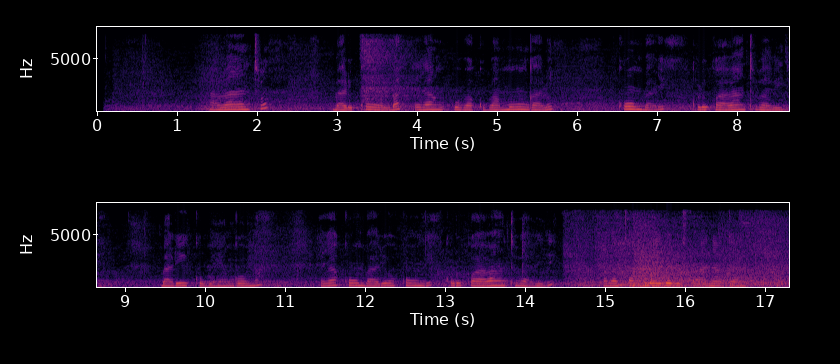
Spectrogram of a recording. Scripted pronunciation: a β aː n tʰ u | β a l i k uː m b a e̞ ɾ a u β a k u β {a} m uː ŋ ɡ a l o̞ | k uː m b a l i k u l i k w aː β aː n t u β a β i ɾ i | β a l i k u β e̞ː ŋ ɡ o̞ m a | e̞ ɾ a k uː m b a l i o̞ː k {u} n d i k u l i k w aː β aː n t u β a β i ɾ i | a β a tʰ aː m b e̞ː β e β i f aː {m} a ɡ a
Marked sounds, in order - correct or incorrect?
correct, incorrect, incorrect

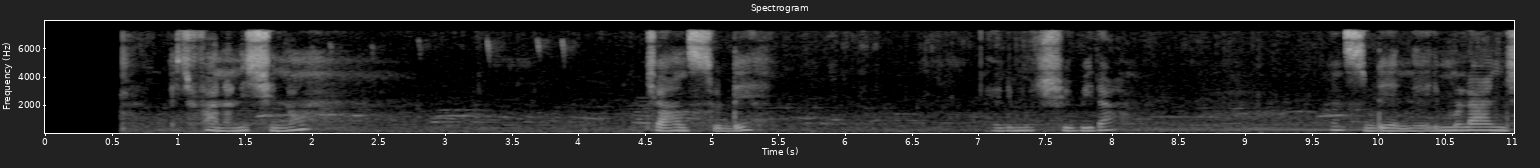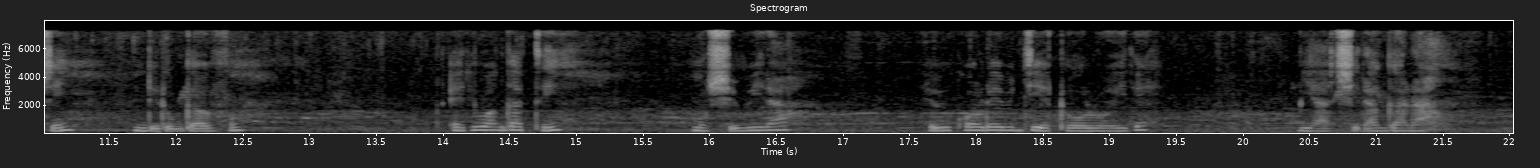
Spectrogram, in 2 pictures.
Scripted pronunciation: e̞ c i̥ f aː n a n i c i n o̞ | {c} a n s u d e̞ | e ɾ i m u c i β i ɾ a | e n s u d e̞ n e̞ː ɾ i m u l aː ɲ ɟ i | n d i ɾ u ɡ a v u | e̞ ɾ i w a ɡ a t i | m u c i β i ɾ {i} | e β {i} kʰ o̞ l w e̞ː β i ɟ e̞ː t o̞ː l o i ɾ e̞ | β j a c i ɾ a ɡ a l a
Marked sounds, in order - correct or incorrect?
correct, incorrect, correct

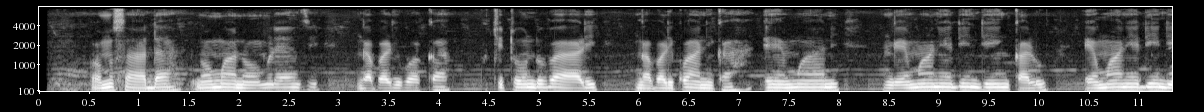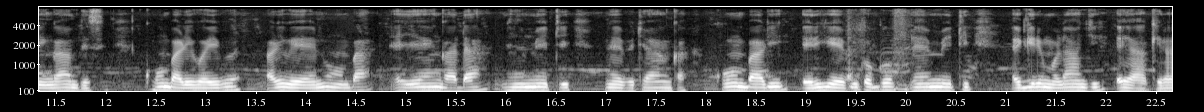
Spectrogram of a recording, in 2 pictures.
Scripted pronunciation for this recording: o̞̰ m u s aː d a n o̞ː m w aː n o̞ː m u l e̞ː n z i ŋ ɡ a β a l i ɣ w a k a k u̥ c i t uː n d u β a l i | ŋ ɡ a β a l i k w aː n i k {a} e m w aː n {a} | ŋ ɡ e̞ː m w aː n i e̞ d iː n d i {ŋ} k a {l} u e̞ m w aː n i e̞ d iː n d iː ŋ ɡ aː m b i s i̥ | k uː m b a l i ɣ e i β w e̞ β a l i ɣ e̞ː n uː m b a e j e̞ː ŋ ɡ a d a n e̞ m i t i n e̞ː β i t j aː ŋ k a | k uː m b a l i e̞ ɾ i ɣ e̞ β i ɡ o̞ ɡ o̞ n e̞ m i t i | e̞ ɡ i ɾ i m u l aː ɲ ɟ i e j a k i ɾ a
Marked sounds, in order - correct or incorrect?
correct, incorrect, correct, correct

